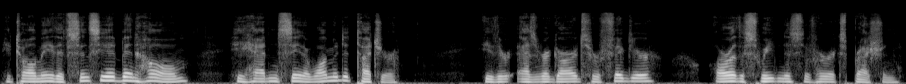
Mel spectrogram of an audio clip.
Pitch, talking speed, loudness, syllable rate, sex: 135 Hz, 185 wpm, -17 LUFS, 5.2 syllables/s, male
